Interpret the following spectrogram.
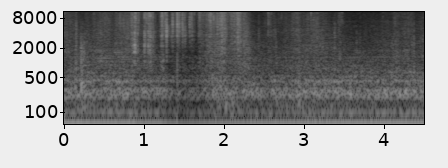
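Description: Irregular rustling and crinkling of a disposable nappy's nonwoven lining and absorbent filling being handled.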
